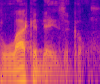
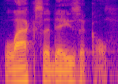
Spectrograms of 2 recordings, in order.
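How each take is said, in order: First: No S sound is added inside the word. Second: An extra S sound is added inside the word. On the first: The speaker calls it right. "It's lackadaisical. There's no S" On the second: The speaker calls it wrong. "everybody mispronounces because they put an S in it"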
